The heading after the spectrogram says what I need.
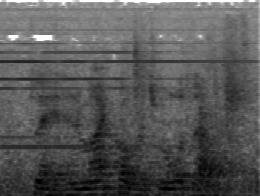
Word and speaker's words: Magdalen: And in my college, Magdalene, as it's pronounced, we know that people will be playing after dinner precisely this music, you know, in the 17th century.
